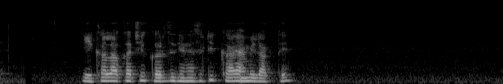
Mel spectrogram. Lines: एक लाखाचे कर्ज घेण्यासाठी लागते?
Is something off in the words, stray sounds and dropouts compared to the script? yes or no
yes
